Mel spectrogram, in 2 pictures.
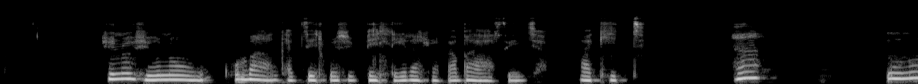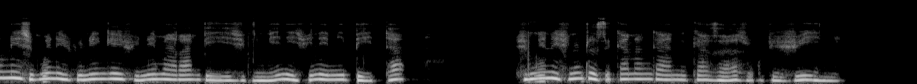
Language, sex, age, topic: Ndau, female, 25-35, health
